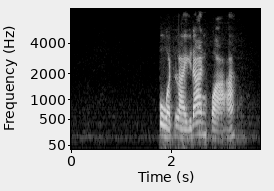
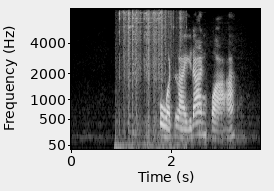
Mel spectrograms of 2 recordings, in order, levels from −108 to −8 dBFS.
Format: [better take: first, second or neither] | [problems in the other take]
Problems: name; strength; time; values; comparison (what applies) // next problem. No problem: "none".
first | background sound (Keys jangling); 10 dB below the speech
